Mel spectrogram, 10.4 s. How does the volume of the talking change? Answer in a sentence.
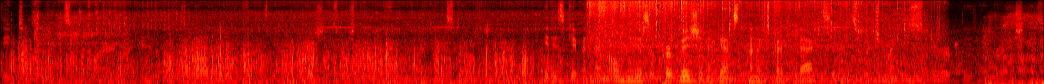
The volume of the talking goes up, then down.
